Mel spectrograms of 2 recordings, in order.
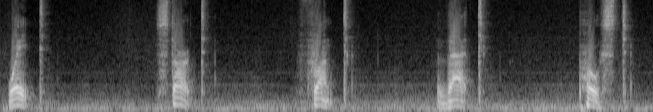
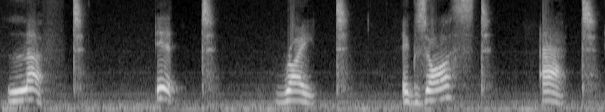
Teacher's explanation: The unvoiced T, tongue front palatal stop consonant, cognate to the D. The same staccato springing action as the D drum beat, with no voice, forms the light tap of the T.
